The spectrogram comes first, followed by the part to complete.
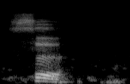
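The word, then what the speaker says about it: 四: तो 4 को हम क्या कहते हैं, 4 की प्रोनाउंसिएशन क्या होती है, स। स हम यहाँ पे कहेंगे स तियन, स तियन।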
